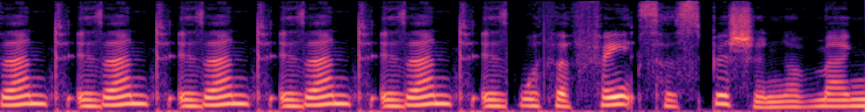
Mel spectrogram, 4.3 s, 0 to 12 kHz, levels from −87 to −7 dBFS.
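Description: At 0.51 s the speech catches in a broken-record loop: a half-second fragment, about 0.51 s long, repeats exactly four times back to back until 2.53 s. It's likely a stalled player or stream resending its last chunk, so whatever should have played there is gone.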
